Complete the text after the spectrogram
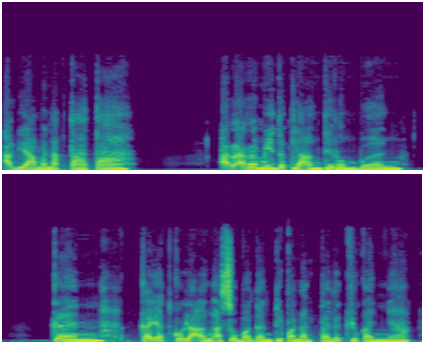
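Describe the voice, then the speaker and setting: A woman's voice: on the high side, unhurried, long pauses, natural voice. A woman playing a dutiful, affectionate young working daughter in a radio-style drama, with a Filipino accent and an earnest, respectful manner. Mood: grateful, modest. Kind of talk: Ilocano audio drama acting.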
